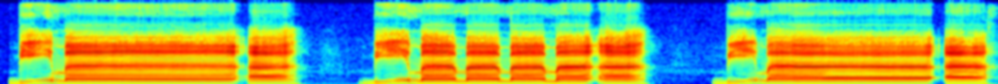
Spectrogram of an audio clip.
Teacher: Bima di sini empat atau lima. Berarti seperti kadar melafalkan ma sebanyak empat kali.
